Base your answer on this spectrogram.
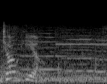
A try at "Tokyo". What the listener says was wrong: Two syllables. Tokyo.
